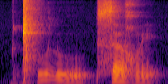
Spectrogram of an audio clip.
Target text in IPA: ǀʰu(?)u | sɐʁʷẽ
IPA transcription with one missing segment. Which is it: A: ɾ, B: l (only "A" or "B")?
B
